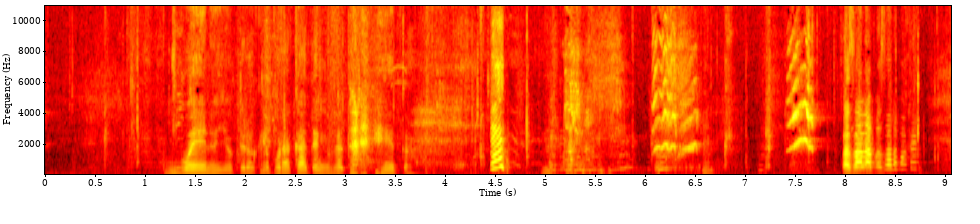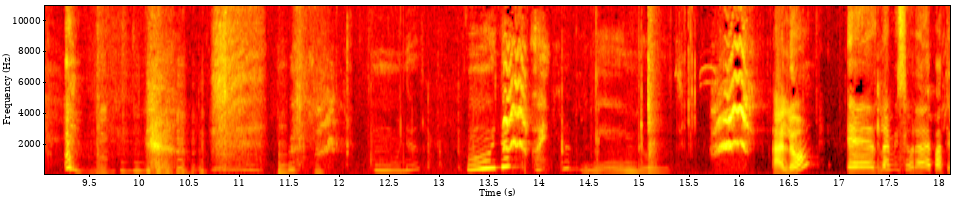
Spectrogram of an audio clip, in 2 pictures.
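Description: A young woman talks cheerfully.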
